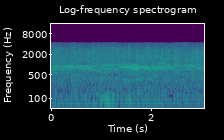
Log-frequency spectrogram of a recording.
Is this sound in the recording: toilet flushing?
no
